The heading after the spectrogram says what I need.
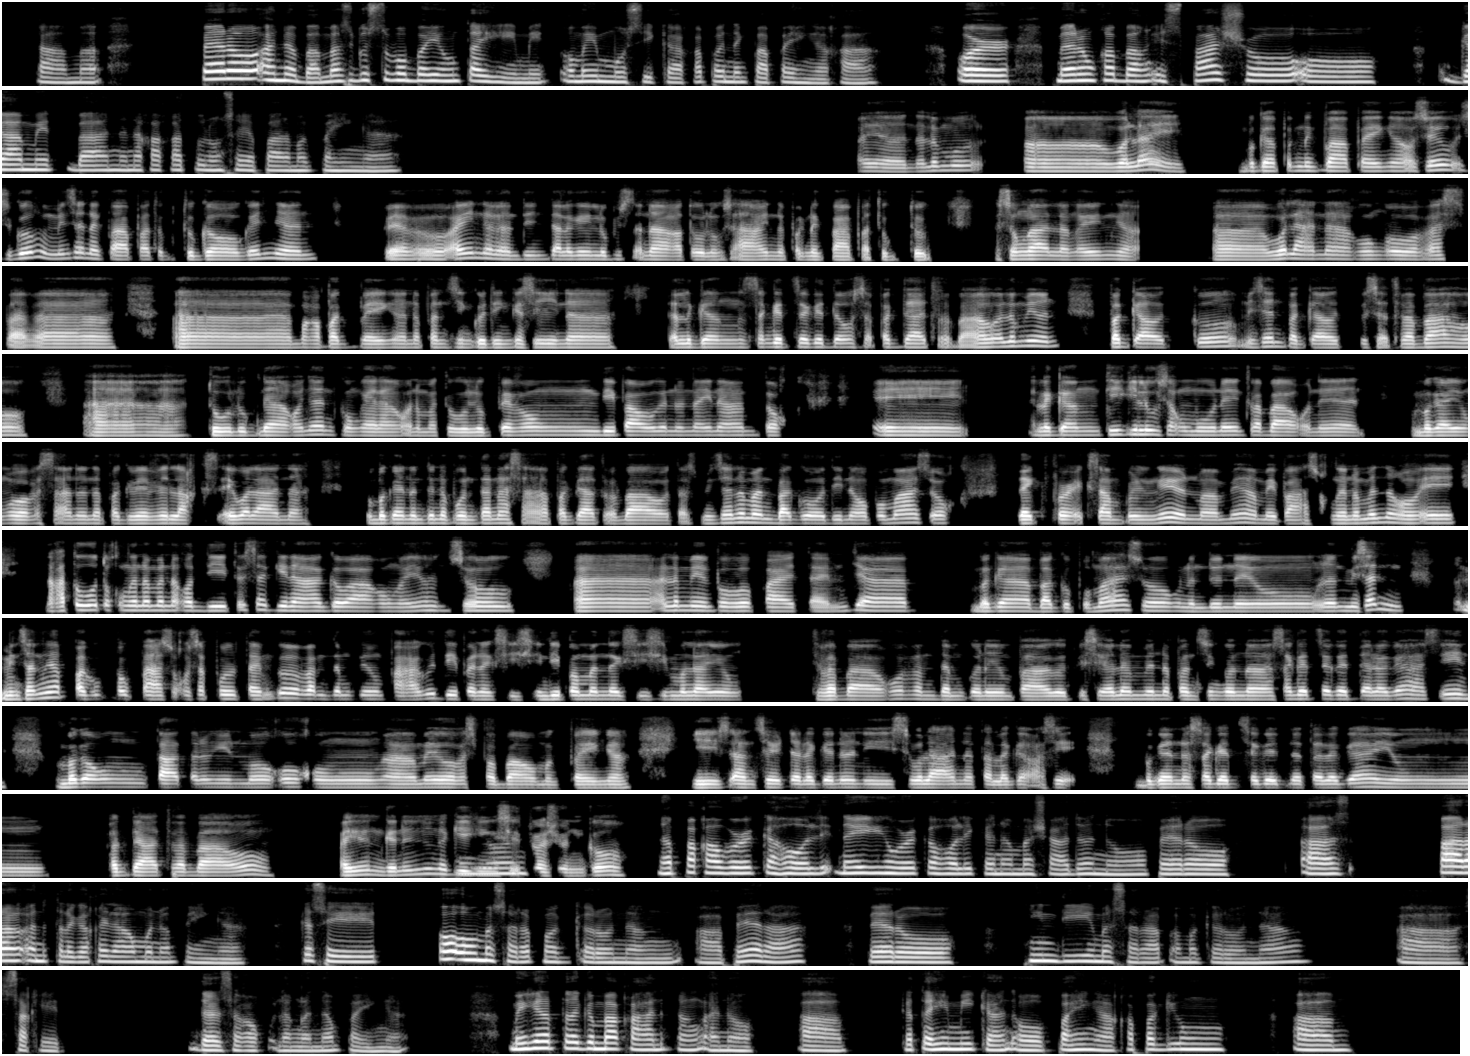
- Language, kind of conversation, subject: Filipino, advice, Paano ako makakapagpahinga sa bahay kung palagi akong abala?
- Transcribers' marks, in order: none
